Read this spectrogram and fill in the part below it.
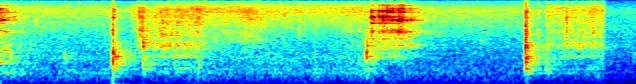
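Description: Semolina dry-roasting in a pan for rava laddu, with a utensil scraping and stirring in three sharp strokes over a soft, steady background hiss.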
